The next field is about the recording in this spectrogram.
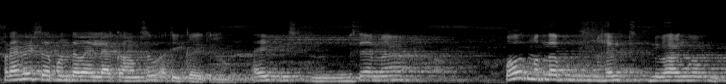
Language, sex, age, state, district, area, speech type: Maithili, male, 18-30, Bihar, Supaul, urban, spontaneous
